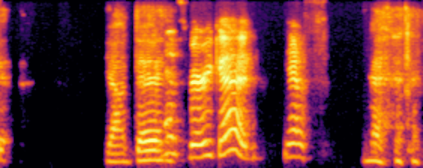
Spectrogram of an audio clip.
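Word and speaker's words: Yá'át'ééh: Yate.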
